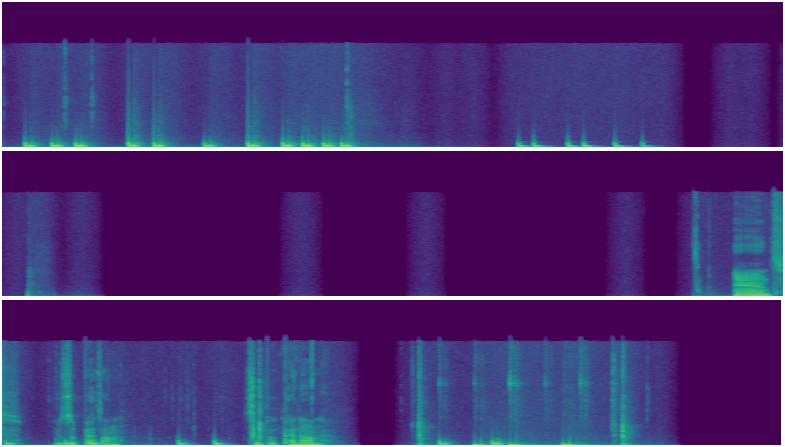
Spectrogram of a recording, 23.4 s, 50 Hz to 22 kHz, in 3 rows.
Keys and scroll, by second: 18.0 Delete, 19.7 space, 21.7 space.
